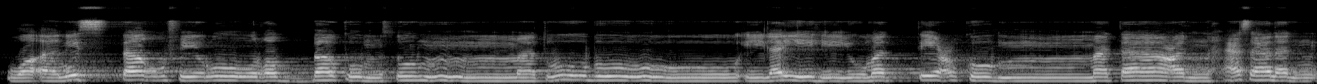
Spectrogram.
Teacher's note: یہاں پر تنوین میں اخفا ہوگا، تنوین کی آواز کو ناک میں چھپا کر پڑھیں گے۔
